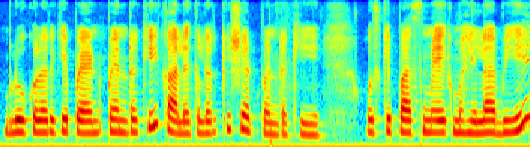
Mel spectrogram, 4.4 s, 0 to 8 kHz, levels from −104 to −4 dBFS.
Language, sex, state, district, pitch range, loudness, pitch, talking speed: Hindi, female, Odisha, Sambalpur, 200-225 Hz, -18 LUFS, 210 Hz, 270 wpm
